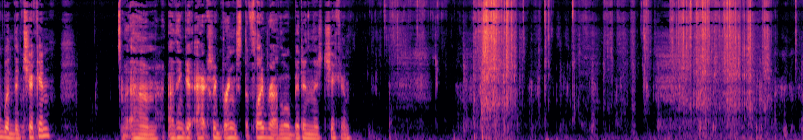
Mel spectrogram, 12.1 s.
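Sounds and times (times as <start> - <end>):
crunching and chewing fried chicken: 5.3 - 12.0.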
